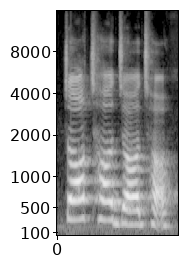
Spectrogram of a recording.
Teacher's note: কোন ব্যঞ্জন ধ্বনি বর্ণসমূহের উচ্চারণ স্থান অগ্রতালু, সামনের তালু দিয়ে আমরা উচ্চারণ করছি কি চ ছ জ ঝ, আমাদের সামনের জিভের সম্পূর্ণ অংশটা লাগছে, ঠিক আছে, তালুতে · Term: তালব্য ব্যঞ্জন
